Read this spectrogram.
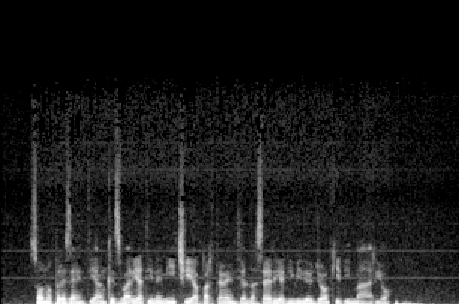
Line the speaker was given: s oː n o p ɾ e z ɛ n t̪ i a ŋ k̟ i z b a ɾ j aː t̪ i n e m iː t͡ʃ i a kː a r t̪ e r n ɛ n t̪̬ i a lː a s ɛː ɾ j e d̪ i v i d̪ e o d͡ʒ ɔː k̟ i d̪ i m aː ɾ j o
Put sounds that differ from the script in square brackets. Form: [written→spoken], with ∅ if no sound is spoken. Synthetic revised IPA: s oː n o p ɾ e z ɛ n t̪ i a ŋ k̟ [i→e] z [b→v] a ɾ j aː t̪ i n e m iː t͡ʃ i a [kː→pː] a r t̪ e [r→∅] n ɛ n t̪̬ i a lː a s ɛː ɾ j e d̪ i v i d̪ e o d͡ʒ ɔː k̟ i d̪ i m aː ɾ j o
